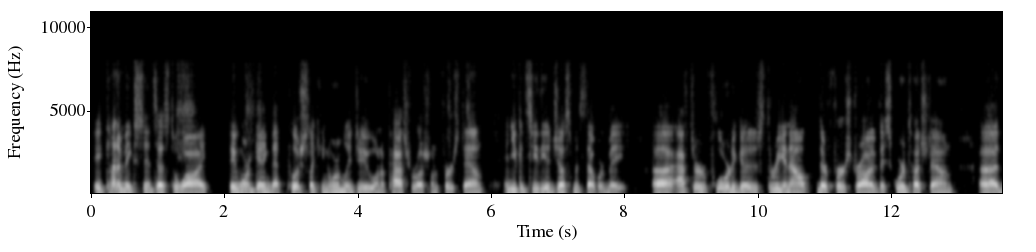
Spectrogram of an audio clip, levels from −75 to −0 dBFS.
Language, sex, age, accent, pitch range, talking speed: English, male, 30-49, American, 100-115 Hz, 210 wpm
